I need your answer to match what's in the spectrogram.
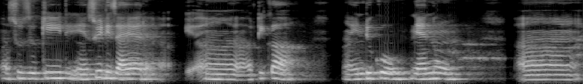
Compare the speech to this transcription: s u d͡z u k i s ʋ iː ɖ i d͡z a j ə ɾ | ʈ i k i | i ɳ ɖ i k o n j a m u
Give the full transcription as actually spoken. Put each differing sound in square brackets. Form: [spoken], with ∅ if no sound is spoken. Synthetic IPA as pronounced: s u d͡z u k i s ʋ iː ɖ i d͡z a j ə ɾ | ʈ i k [a] | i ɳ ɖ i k o n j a [n] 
